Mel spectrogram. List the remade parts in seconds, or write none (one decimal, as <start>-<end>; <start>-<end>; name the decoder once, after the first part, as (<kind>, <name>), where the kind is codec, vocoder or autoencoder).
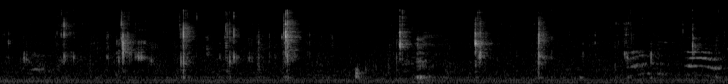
0.0-1.4 (vocoder, BigVGAN v2); 2.5-7.3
